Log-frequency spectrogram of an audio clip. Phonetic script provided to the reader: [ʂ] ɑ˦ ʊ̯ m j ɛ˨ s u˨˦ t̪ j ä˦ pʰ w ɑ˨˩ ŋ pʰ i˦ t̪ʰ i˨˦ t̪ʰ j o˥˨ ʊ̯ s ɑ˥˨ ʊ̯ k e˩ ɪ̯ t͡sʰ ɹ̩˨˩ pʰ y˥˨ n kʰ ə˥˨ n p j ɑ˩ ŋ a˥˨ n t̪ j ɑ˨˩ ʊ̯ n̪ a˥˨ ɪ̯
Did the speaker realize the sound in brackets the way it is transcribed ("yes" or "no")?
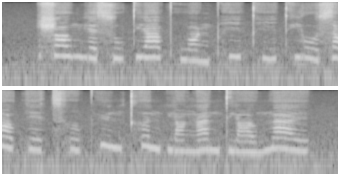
yes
